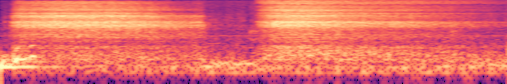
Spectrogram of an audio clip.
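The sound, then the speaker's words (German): A long, deep inhalation during a breathing exercise, taken while feeling the pulse: a loud airy hiss of breath drawn in, briefly pausing midway before continuing and slowly tapering off. No one speaks. “Und wir können jetzt mal einatmen.”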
